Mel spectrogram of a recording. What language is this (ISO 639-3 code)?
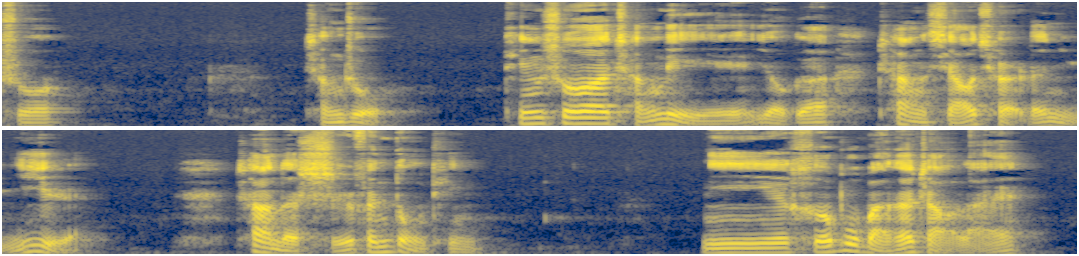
zho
